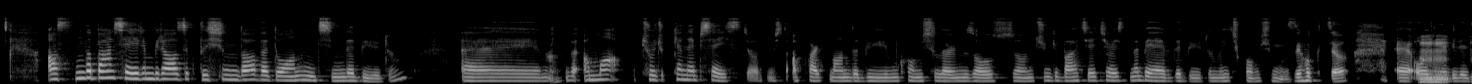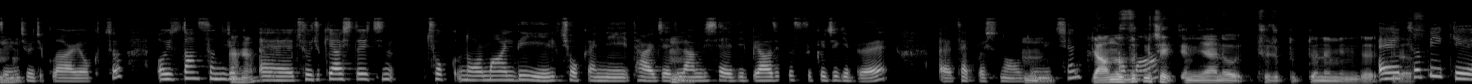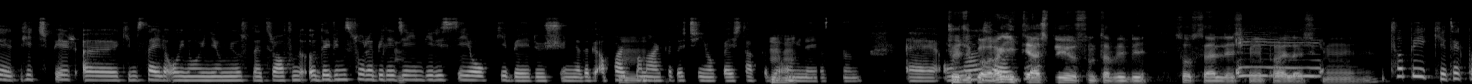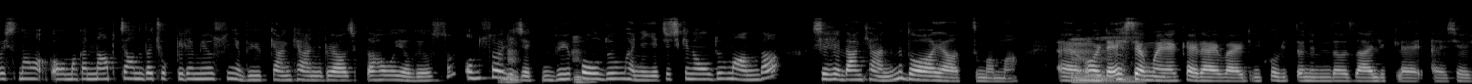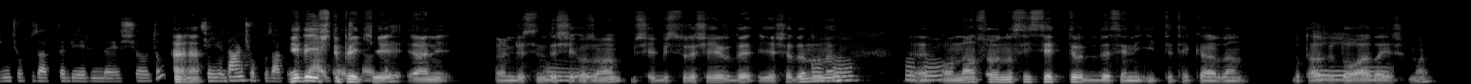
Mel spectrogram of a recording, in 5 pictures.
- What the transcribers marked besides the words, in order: other background noise; tapping
- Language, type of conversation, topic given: Turkish, podcast, Şehirde doğayla bağ kurmanın pratik yolları nelerdir?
